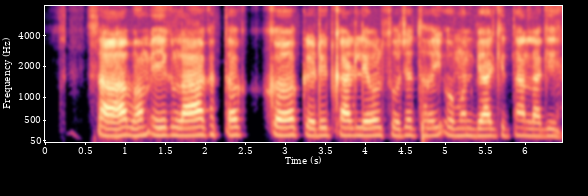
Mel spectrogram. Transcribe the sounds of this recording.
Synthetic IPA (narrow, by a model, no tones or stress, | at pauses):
saɦəbɦəmeklakʰt̪əkː | kɾeɖiʈkaɾɖlebəlsot͡ʃət̪ɦəjʔomənbjad͡ʒkit̪nalaɡi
